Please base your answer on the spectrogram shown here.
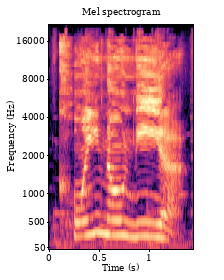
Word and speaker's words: koinonia: That word is pronounced koinonia, according to pronunciation online.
